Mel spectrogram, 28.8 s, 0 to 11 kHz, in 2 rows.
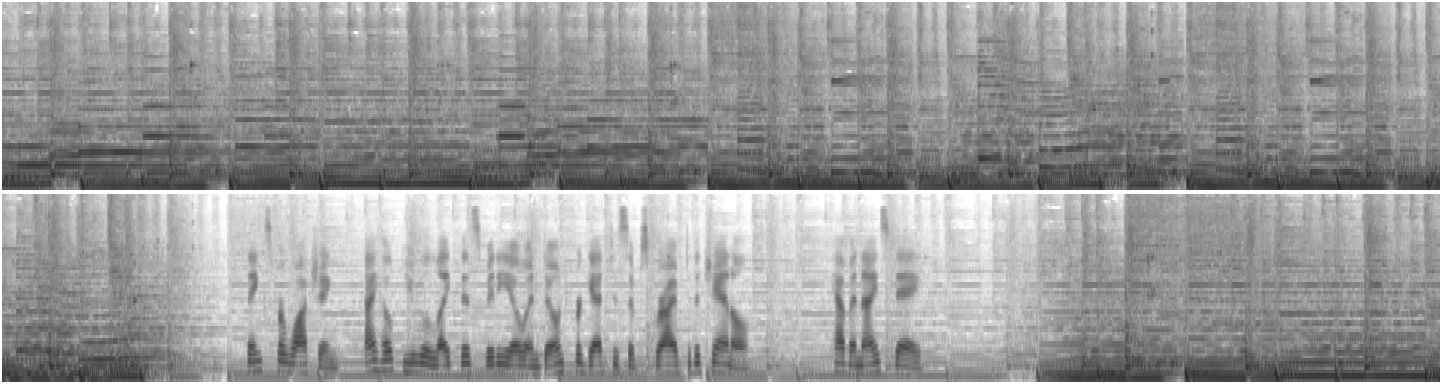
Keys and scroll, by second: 0.7 ctrl+=, 9.0 ctrl+z, 10.5 ctrl+0.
